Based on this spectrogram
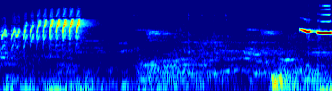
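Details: Female Flamboyan calling to the male: a rapid, buzzy ngebren-style rattle of high pulses, a quiet pause with faint low rustling, then the start of a sharp high whistled note.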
